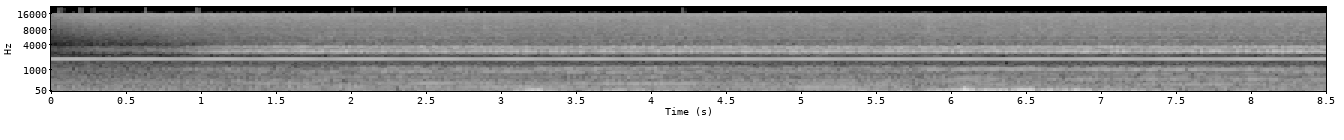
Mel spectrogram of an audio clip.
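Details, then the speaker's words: Simulated tinnitus demo for notched sound therapy: a steady high-pitched ringing tone over soft classical music (Bach) with the 2 kHz band filtered out. The rough cut edges can make the music sound slightly noisy, less full. "그럼 아무래도요 잘라내면 이거를 우리가 아주 깔끔하게 딱 잘라내는게 아니라 자세히 보면은 굉장히 그 칼날의 배인 것처럼 좀 이렇게 뭐라 그 거칠게 잘리게 되거든요이 거칠게 잘린면 때문에 어떤 소리가 좀 그렇게 약간의 좀 그 뭐라 그럴까요 그 소음이 섞인 것처럼 들릴 수가 있습니다"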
